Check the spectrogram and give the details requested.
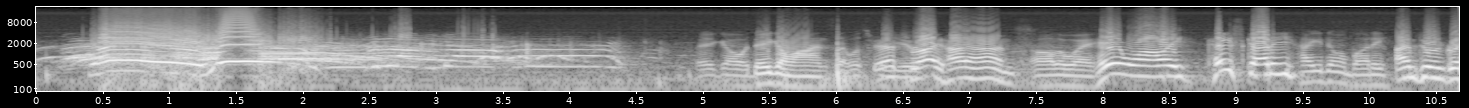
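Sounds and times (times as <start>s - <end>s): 
live crowd cheering and yelling: 0.0s - 4.9s
speech: 5.3s - 10.6s.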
